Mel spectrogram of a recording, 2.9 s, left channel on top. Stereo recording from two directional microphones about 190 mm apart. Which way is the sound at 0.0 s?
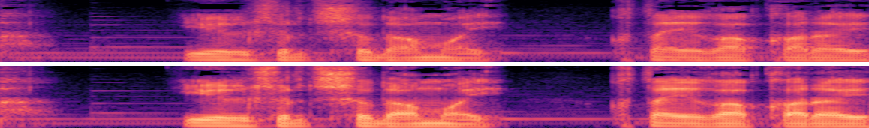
35° right (ahead or behind).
